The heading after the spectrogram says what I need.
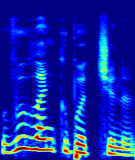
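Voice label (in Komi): "вывлань кыпӧдчыны", Komi, female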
